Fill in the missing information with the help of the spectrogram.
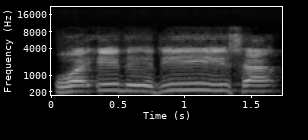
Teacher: دال پہ قلقلہ کرنا ہے، پھر یا ساکن، را کے نیچے زیر ہے، یہ حروف مدہ بن گیا ، تو پڑھنے کا طریقہ یہ ہوگا وَإِدْرِيسَ، ایسے کر کے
